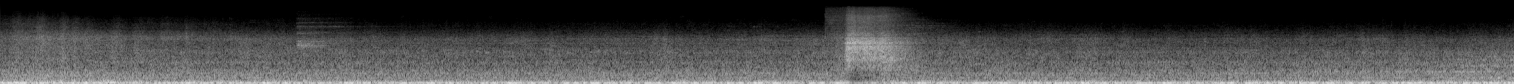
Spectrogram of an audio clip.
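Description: Canadian Pacific GE ES44AC locomotive idling with a steady low rumble while the tail end of a coal train rolls past on the adjacent track, its wheels clattering over the rail joints. A short hiss cuts in about eight and a half seconds in.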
